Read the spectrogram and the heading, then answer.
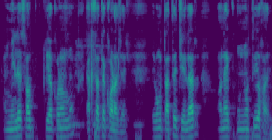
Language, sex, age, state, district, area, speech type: Bengali, male, 45-60, West Bengal, Paschim Bardhaman, rural, spontaneous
